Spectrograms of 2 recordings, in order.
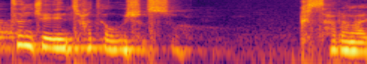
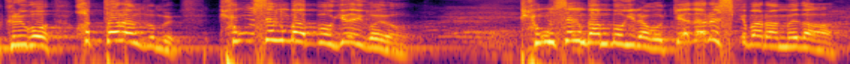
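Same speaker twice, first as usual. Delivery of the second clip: fervent preaching; 7 semitones higher than usual. Acted. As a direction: preach it out with rising fire. Preaching at full force.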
